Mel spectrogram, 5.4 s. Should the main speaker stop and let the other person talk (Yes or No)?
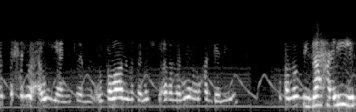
Yes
